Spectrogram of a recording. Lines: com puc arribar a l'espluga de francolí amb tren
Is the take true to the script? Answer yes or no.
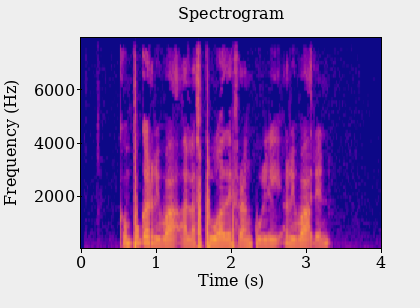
no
